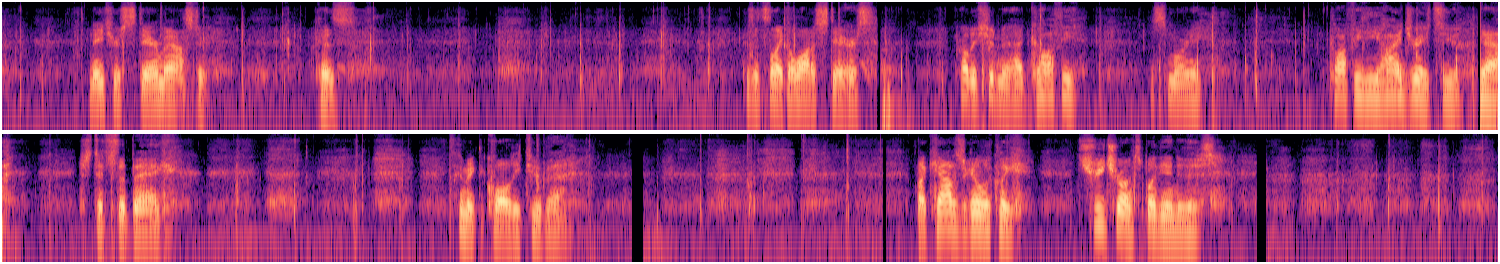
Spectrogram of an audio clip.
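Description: Footsteps crunch on a forest trail.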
